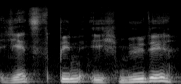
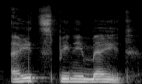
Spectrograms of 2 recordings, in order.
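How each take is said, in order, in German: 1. Es wird mit standarddeutschen Vokalen gesprochen. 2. Es wird mit nordbayerischen gestürzten Zwielauten gesprochen. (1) "Zum Beispiel für" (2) "sagt er ja"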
